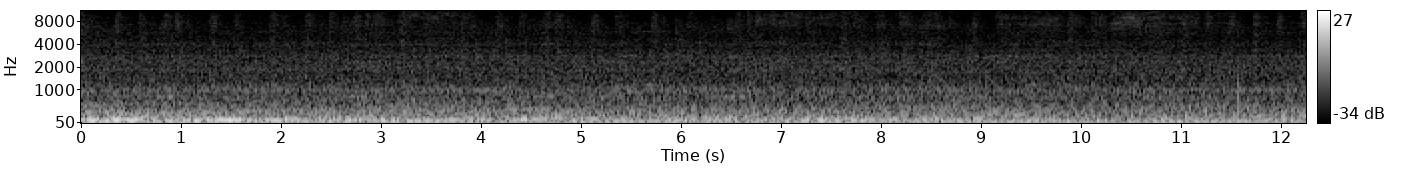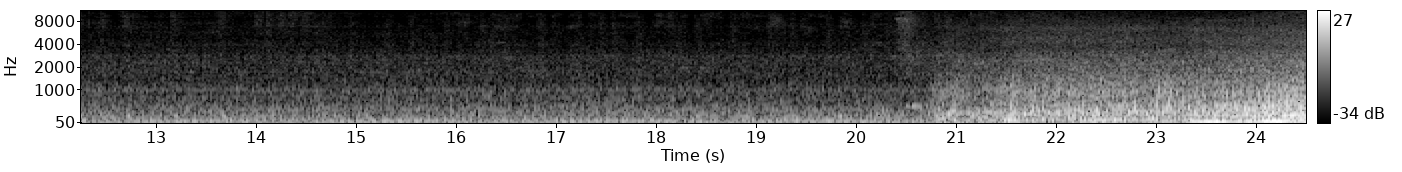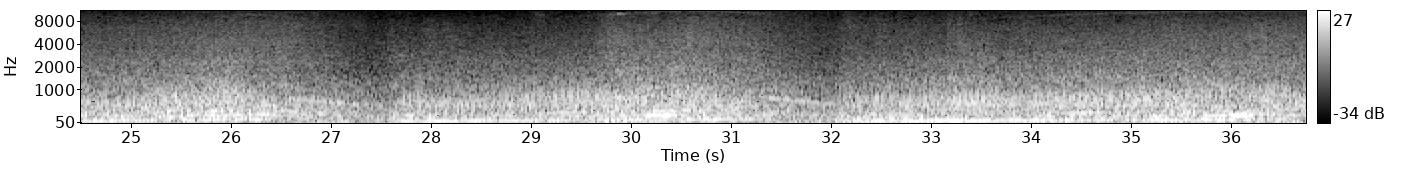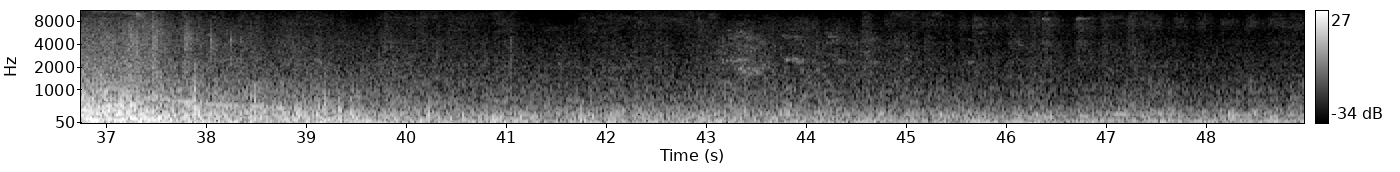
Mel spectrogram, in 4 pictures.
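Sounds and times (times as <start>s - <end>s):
vehicle engine idling: 0.0s - 48.9s
engine roaring under full throttle: 19.8s - 43.8s.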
